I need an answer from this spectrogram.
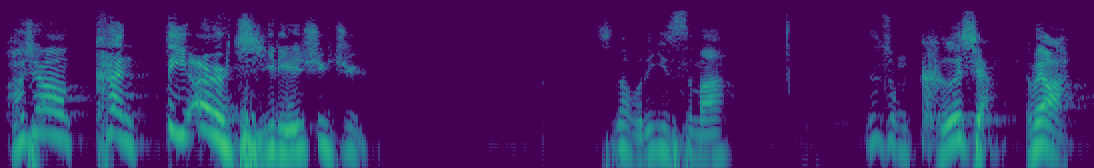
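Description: A man preaching a sermon as a pastor. He keeps asking rhetorical questions and swings from loud, emphatic lines to soft, quiet ones. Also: high voice, very animated, normal speed, slightly rough.

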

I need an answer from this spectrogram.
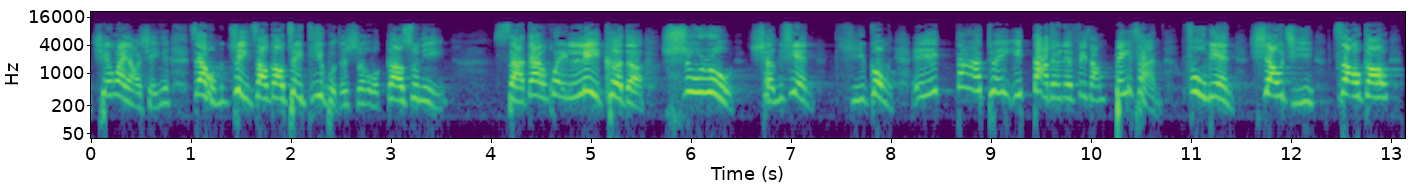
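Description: Her high voice rising in sudden loud bursts, a woman pastor preaches a forceful sermon built on piled-up repetitions.

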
